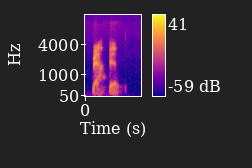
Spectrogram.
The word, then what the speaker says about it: BABIP: BABIP.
